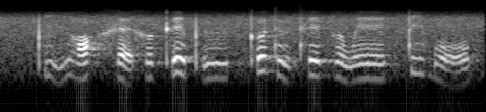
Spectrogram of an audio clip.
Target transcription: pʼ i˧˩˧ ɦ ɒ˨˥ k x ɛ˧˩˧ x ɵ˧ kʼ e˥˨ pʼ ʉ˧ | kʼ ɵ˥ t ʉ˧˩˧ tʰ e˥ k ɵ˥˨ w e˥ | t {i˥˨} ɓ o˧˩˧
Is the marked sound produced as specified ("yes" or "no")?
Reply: no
